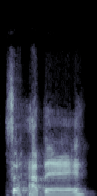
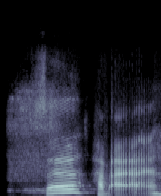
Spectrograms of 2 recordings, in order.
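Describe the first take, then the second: First: Creaky fry on happy; vocal fry demo. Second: Slow, soft creaky so happy; vocal fry. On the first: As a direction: drag it out in fry. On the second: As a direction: stretch it out, all fry. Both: Shown as a demonstration. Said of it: "You should be like".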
